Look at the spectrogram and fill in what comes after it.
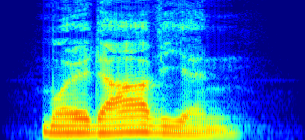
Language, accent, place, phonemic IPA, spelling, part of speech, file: German, Germany, Berlin, /mɔlˈdaːvi.ən/, Moldawien, proper noun, De-Moldawien.ogg
- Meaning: Moldova (a country in Eastern Europe; official names: Republik Moldau (Germany and Austria) and Republik Moldova (Switzerland))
